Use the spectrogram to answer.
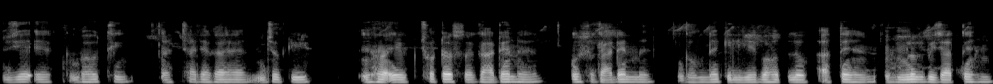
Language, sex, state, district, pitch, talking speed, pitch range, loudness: Hindi, male, Bihar, Lakhisarai, 115 Hz, 175 wpm, 110-120 Hz, -22 LUFS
